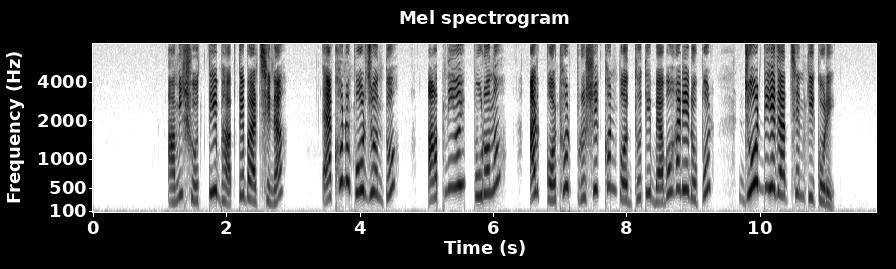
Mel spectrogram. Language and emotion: Bengali, disgusted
